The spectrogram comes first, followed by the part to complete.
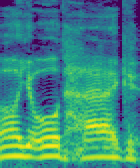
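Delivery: put-on Scottish accent, slow and drawn out. Imagining the character Garp calling someone an old hag: Garp in a Scottish accent. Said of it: "He's Scottish, just sort of like".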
